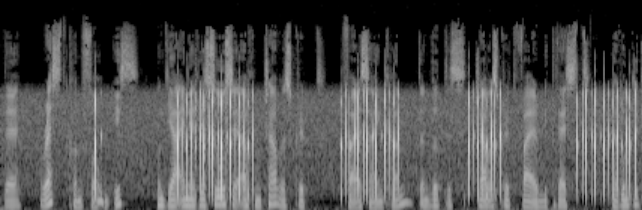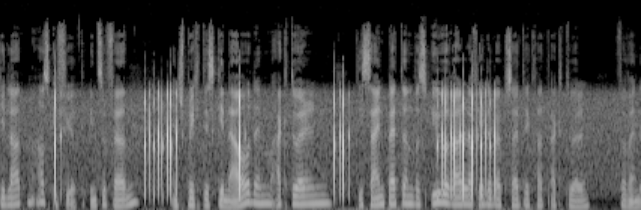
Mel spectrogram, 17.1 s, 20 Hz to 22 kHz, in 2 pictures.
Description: Pulse dialling, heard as clicks on a phone line, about 9 pulses a second, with speech in German. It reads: 1 9 7 4 7 1 4 1 2 7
